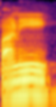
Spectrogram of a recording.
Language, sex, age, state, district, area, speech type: Odia, male, 18-30, Odisha, Malkangiri, urban, spontaneous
